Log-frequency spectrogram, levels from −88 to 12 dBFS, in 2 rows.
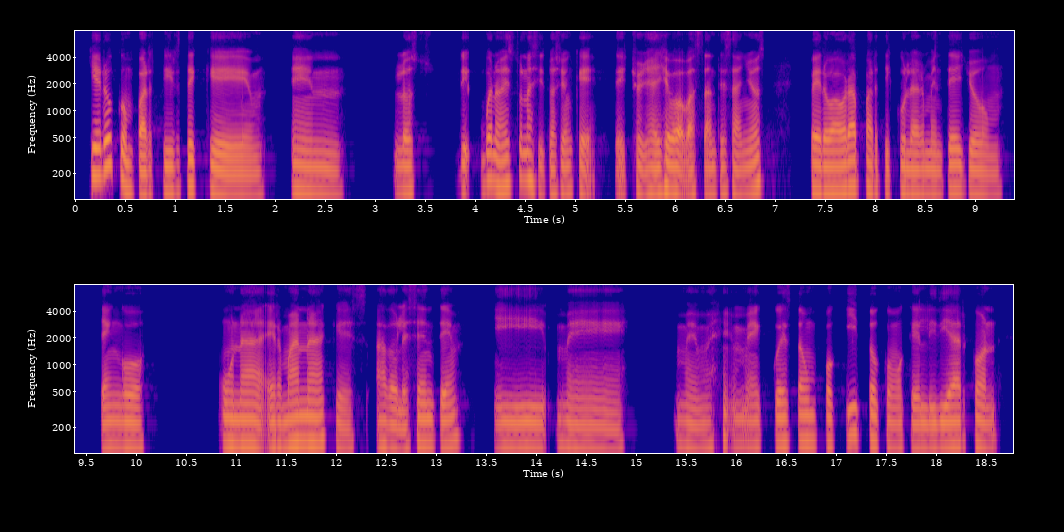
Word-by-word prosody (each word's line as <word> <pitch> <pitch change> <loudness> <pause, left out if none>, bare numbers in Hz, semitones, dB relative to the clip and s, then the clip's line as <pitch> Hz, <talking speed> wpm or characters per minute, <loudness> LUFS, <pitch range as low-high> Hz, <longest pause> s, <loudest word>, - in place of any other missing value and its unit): Quiero 205 +6 +7
compartirte 120 - +2
que, 105 -6 +2 0.2
en 115 -3 -1 0.5
los 120 0 -1 0.2
de 125 - -2
bueno, 165 -4 +3
es 145 +1 +1
una 170 -1 +2
situación 115 -2 -3
que, - - -1 0.2
de - - -2
hecho, 125 - -3
ya 110 +1 +2
lleva 120 +1 +6
bastantes 115 +1 -1
años, 120 +7 0 0.4
pero 120 -2 +6
ahora 125 +4 +6
particularmente 115 -2 0
yo 105 -3 -1 0.4
tengo 115 0 0 0.7
una 125 -2 +2
hermana 130 +4 +2
que 110 -7 -5
es 100 +1 -14
adolescente 120 +4 0 0.3
y 115 0 -1
me 105 -4 -4 0.4
me 115 -3 -5
me 110 +2 -7 0.2
me 120 -1 -4
cuesta 125 +1 0
un 135 0 0
poquito 140 +3 -2
como 110 -2 -3
que 110 +1 -1
lidiar 115 +2 +1
con 115 -3 -1
115 Hz, 125 wpm, -25 LUFS, 110-125 Hz, 0.7 s, Quiero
